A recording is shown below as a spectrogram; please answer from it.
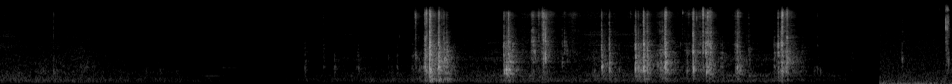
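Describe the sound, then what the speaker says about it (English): A cassette tape is loaded into a tape drive, with a burst of close plastic clicks, clacks and mechanical rattles after a quiet start, then a steady low hum. "let's get it in the tape drive"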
